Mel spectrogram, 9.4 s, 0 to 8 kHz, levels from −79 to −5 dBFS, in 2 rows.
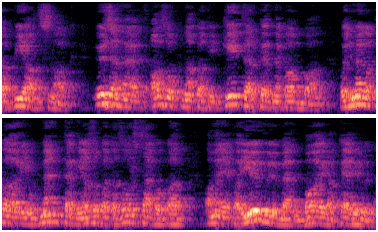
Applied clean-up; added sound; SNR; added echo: none; none; none; reverberation time 0.6 s.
